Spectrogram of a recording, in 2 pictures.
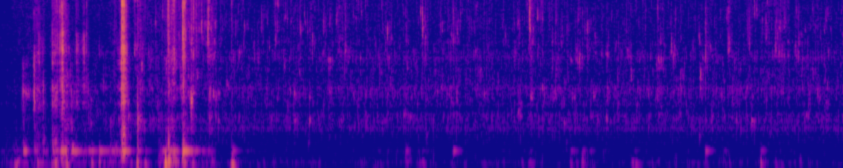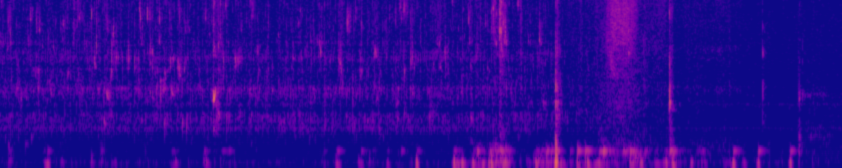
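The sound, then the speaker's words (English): Water runs and trickles steadily for about twenty seconds, with louder splashing and clinking bursts at the start and near the end, at moderate volume. “Mostly water, mostly just simple water.”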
